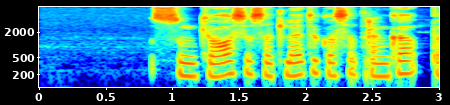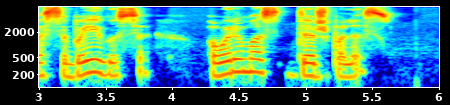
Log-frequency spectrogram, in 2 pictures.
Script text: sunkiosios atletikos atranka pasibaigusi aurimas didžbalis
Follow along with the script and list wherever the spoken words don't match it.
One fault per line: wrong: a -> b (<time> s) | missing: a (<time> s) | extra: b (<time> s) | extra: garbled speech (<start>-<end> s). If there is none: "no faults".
no faults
